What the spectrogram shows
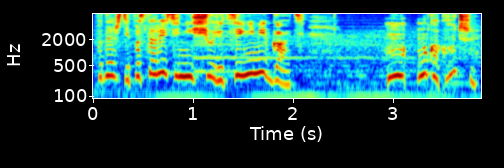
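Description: A woman voicing a young girl in a radio play, soft, tender and anxious. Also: high voice, brisk, faint music behind, natural voice. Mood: caring. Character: young girl Gerda, gentle and caring.

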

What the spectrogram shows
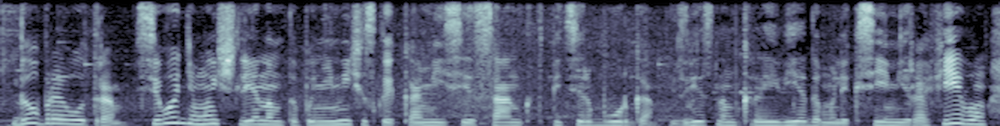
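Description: A woman's voice: mid-range voice, brisk, a little mellow, faint music behind. A woman hosting a morning radio interview, guiding her guest with friendly questions. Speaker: radio host.

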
